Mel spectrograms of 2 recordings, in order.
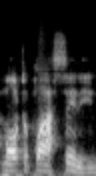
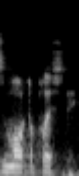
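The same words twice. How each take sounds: First: Multiply city split into two words, MULtiply CIty; wrong pronunciation. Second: Multiplicity said as one word, stress on PLI: multiPLIcity; correct pronunciation. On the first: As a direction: mispronounce it on purpose as multiply city. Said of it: "This is not multiply city". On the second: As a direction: say multiplicity properly, stress on the third syllable. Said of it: "This is multiplicity". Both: Shown as a demonstration.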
